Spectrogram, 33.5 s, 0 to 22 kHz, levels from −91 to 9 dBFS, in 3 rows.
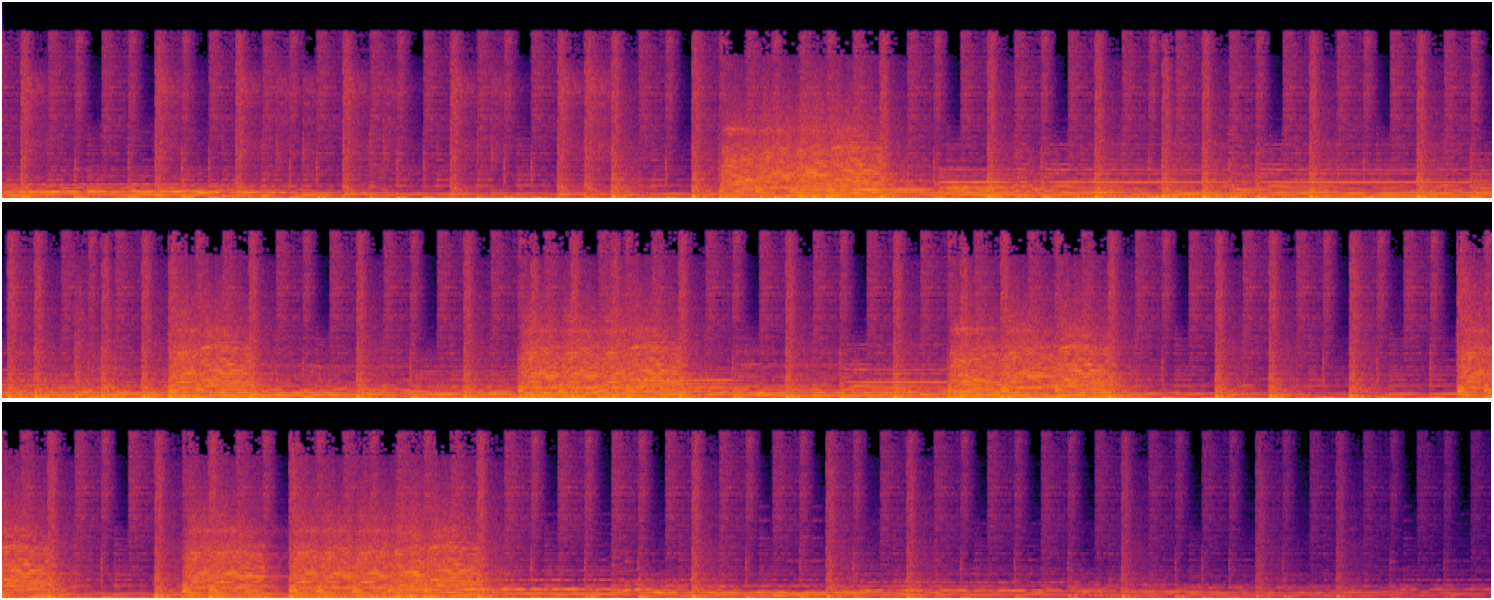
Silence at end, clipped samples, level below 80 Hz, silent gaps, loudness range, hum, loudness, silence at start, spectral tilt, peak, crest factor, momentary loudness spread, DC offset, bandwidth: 0 s; under 0.1%; -26 dBFS; none; 7 LU; none; -18 LUFS; 0 s; -4 dB/octave; -2 dBFS; 16 dB; 12 LU; under 0.1%; 19.5 kHz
